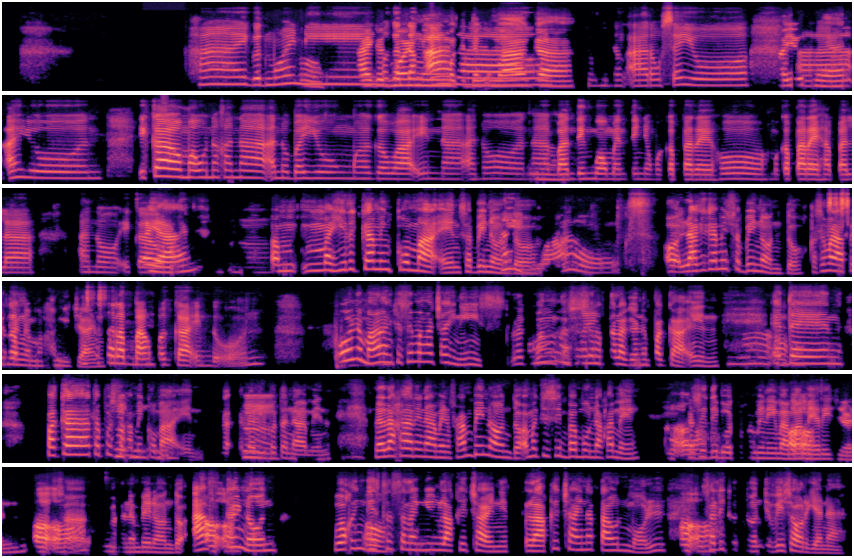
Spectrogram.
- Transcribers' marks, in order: mechanical hum; tapping; static
- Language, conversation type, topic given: Filipino, unstructured, Ano ang mga paborito ninyong gawain na nagsisilbing bonding moment ninyong magkapareha?
- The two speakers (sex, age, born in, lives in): female, 45-49, Philippines, Philippines; male, 30-34, Philippines, Philippines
